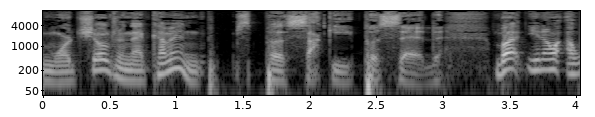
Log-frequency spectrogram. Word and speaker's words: Psaki: Speaking of reporters at the White House on Friday, Jen Psaki, she acknowledged, and you know her, Jen Pacircle Back Psaki, silent P.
